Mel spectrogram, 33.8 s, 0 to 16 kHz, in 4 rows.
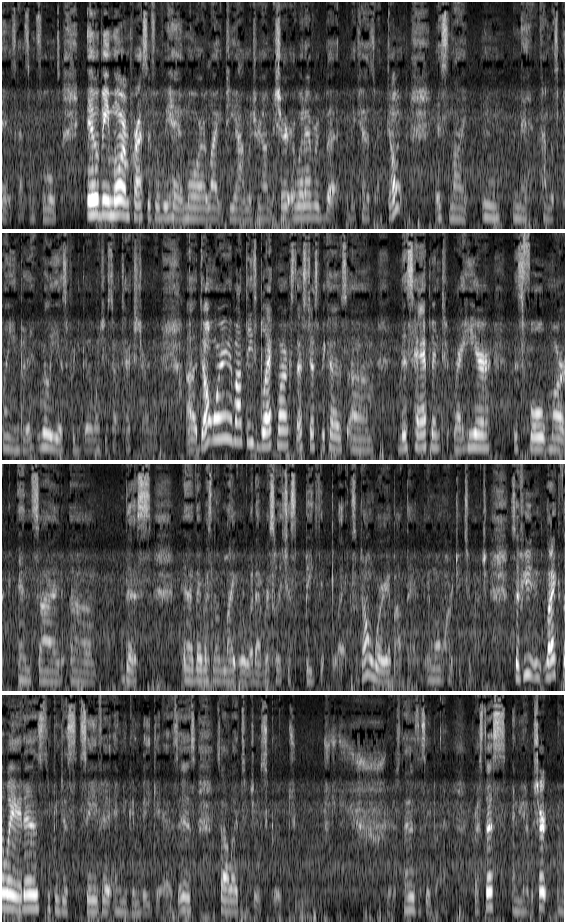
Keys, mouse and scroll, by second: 0.5-1.1 scroll down 1, 2.5 middle click, 3.2-3.8 scroll up 6, 4.8-5.1 scroll down 1, 7.5 scroll down 2, 8.4-8.8 scroll up 1, 13.4 middle click, 15.8 middle click, 19.4 middle click, 21.1-21.7 scroll down 1, 21.7 middle click, 27.4 click.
